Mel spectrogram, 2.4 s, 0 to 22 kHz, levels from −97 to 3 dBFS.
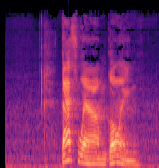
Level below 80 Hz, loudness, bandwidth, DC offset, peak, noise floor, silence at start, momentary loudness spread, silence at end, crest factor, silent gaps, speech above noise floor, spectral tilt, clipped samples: -44 dBFS; -15 LUFS; 16 kHz; under 0.1%; 0 dBFS; -41 dBFS; 0.15 s; 20 LU; 0 s; 18 dB; none; 26 dB; -4.5 dB/octave; under 0.1%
